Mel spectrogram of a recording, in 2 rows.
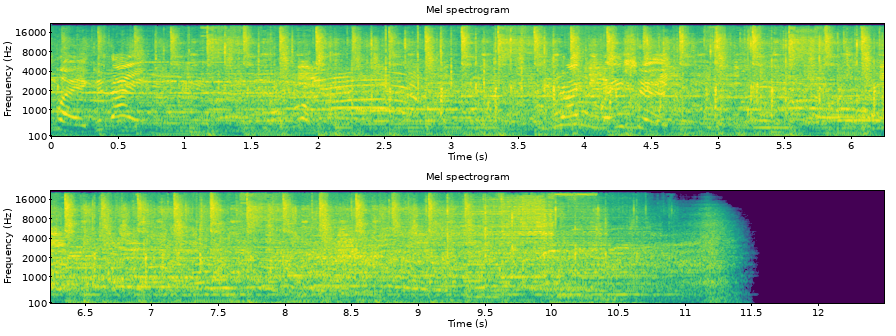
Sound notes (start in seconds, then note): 1.5 applause and cheering cont; 5.0 applause and cheering cont; 9.8 whoosh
